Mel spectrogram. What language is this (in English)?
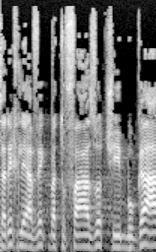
Hebrew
